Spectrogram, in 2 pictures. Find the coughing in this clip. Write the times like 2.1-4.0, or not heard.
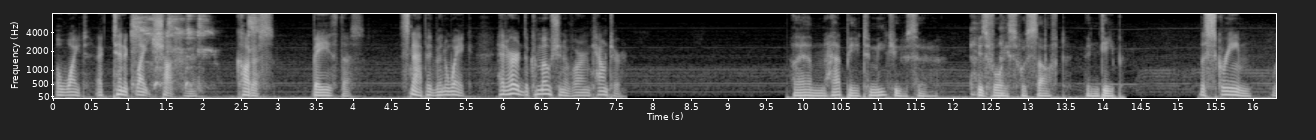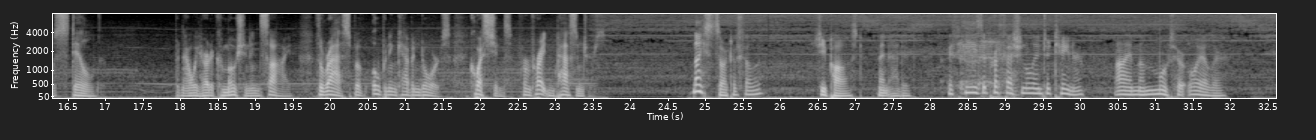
1.0-2.9, 12.2-13.2, 28.1-29.2.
